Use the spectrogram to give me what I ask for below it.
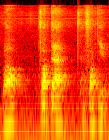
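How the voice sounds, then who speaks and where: In a lowish, level voice and at a slow pace, a male author speaks informally and reads his novel aloud without any character voices. A distant mic in a roomy space picks him up amid loud background noise.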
